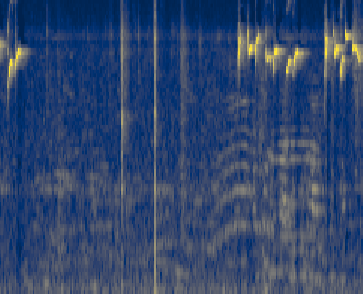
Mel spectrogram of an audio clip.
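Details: After a short high twitter and a quiet stretch broken by two sharp clicks, an olive-backed sunbird launches into a rapid series of thin, high, trilled twittering notes.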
